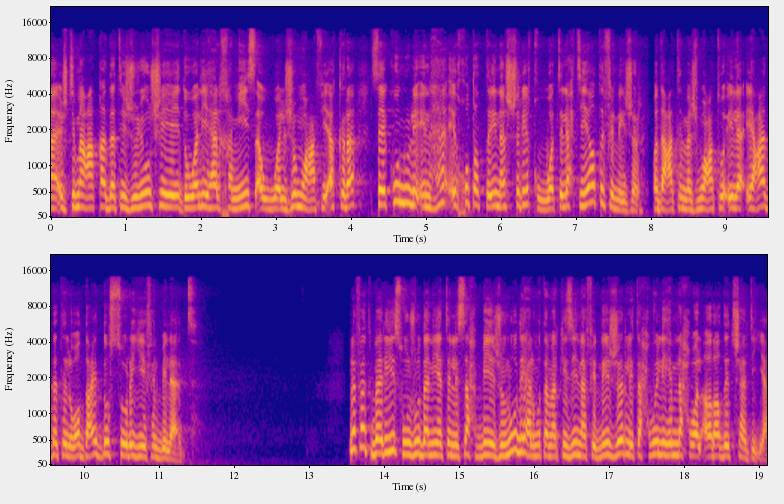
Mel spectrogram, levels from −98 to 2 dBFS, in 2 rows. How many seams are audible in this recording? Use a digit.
1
